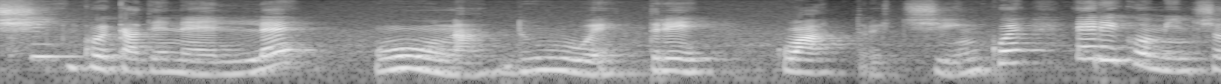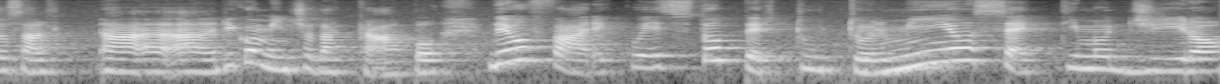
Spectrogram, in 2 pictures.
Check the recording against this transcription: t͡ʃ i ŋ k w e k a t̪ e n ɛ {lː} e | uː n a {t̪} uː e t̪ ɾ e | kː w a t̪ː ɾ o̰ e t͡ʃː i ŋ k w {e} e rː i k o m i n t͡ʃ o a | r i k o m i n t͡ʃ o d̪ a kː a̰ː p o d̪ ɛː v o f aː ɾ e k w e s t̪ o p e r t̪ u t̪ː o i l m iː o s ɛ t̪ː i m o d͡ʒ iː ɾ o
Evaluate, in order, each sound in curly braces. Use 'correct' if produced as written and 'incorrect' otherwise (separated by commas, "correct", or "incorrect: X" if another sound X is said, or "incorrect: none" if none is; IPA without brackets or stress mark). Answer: correct, incorrect: d̪, correct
